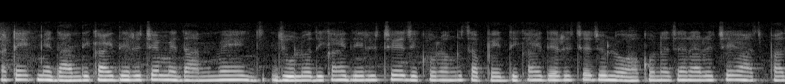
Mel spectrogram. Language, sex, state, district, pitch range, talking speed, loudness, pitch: Rajasthani, female, Rajasthan, Nagaur, 190-205 Hz, 230 wpm, -14 LUFS, 200 Hz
